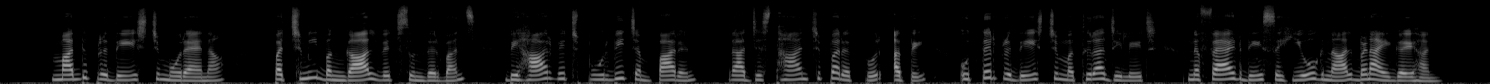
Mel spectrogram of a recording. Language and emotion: Punjabi, neutral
